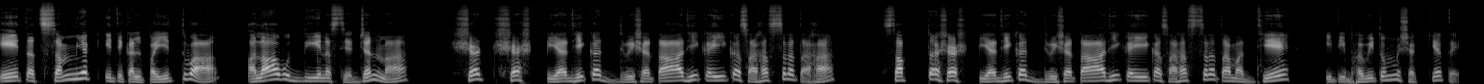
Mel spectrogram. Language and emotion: Sanskrit, neutral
